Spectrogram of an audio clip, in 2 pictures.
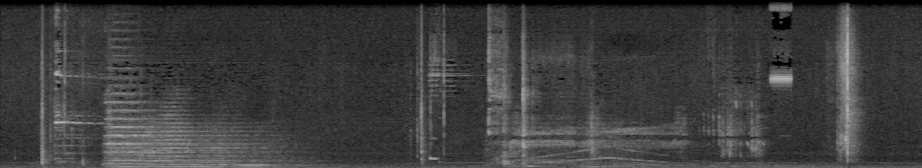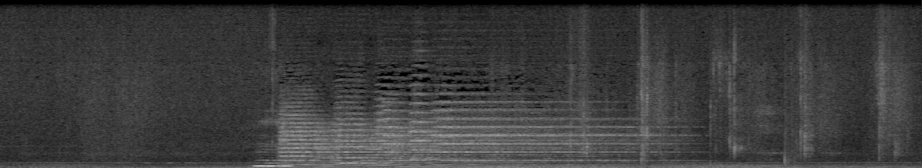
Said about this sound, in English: Do you know what that is? Yeah, that's Prokofiev's Peter and the Wolf. It is indeed Peter and the Wolf.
